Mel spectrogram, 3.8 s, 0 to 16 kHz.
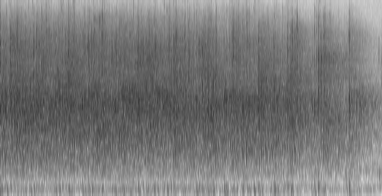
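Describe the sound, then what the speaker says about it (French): An audience claps warmly for award winners at a regional business trophy ceremony, a dense, steady wash of applause that fades slightly in the final moments. "on peut encore les applaudir et les féliciter pour ce 5e trophée"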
